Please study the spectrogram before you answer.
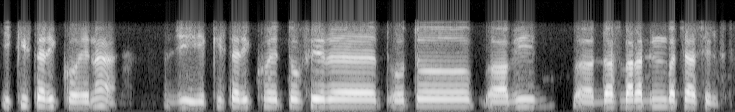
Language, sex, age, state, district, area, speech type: Hindi, male, 18-30, Rajasthan, Jaipur, urban, conversation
